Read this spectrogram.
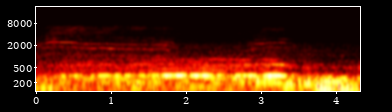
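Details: Sick male cat with a hernia, just picked up from the vet clinic, giving two drawn-out, wavering meows, the first nearly two seconds long, over a steady low rumble of engine-like background noise.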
